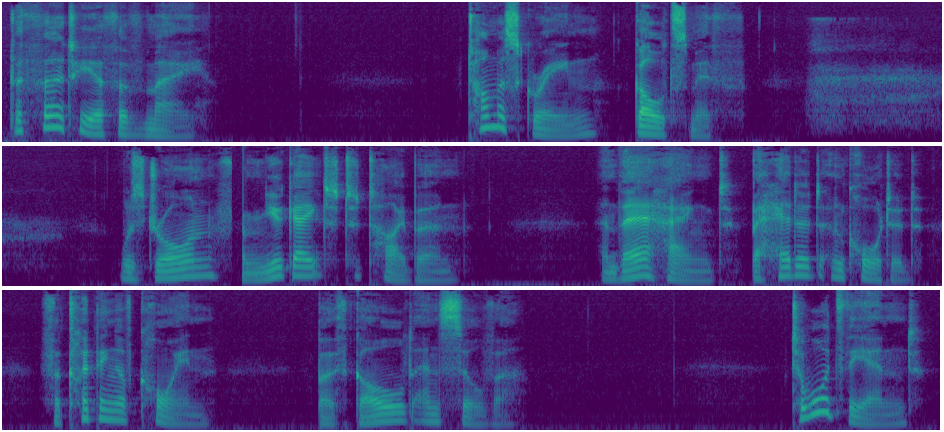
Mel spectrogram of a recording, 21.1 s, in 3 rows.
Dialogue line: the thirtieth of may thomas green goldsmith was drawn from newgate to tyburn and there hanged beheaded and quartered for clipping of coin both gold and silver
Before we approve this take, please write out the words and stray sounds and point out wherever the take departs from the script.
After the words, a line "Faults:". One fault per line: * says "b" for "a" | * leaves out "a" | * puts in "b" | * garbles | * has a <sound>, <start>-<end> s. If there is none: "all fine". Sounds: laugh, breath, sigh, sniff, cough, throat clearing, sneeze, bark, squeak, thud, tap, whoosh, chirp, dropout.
the thirtieth of may thomas green goldsmith was drawn from newgate to tyburn and there hanged beheaded and quartered for clipping of coin both gold and silver towards the end
Faults:
* has a sigh, 6.0-7.6 s
* has a dropout, 8.8-8.9 s
* puts in "towards the end"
